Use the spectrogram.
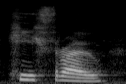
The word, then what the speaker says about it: Heathrow: first one here is London Heath Row Heathrow we have that th there so remember with th's we put our tongue between our teeth Heathrow so London Heathrow my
